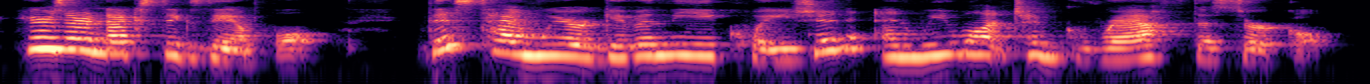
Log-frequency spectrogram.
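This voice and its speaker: A woman's voice: high-pitched, animated, moderate pace. A woman teaching a math lesson in a slightly raised voice. She walks through each step patiently and plainly, with frequent reminders for her students. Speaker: high school math teacher.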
